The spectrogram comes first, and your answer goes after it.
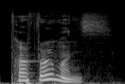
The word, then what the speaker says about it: performance: 해낼 수 있도록를 부여라는 뜻이 되겠습니다 이번 표현은 Performance Performance Performance라고 발음하시면 되겠고요 이때 단어가 길어서 강세를 알려 드리면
